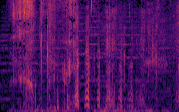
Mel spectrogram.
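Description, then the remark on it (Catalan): Crunching snacks from a huge XXXXL bag of crisps eaten by a cinema-goer during a film: a steady run of crisp, crackly bites and chewing, loud and bright with sharp high-pitched crackle, continuing for several seconds without any speech over it. “Per molt que duri la pel·lícula, sempre ens acompanya la seva presència gràcies a aquest so.”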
